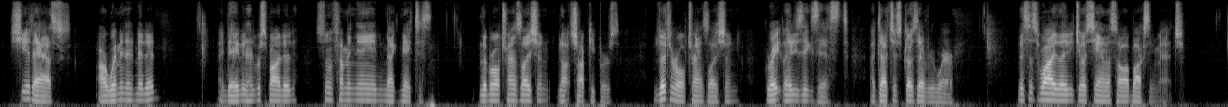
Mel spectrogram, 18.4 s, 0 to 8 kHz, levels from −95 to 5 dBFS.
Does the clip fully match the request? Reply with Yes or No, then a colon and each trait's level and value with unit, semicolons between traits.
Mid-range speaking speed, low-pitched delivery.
No: slow, 115 wpm; low, 120 Hz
